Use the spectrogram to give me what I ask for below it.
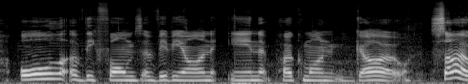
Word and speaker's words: Vivillon: happening in the game before you start calling it Viva lion it's Vivion it's kind of like the double l in like French pronunciations of things that came out with the Kalos region let's save you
